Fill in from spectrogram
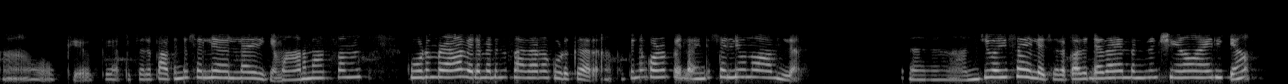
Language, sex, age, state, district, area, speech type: Malayalam, female, 18-30, Kerala, Idukki, rural, conversation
